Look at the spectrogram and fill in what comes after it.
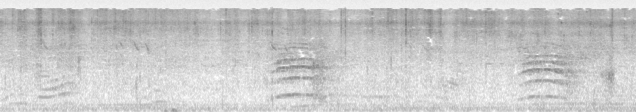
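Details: Baby goats hopping around and eating grass outdoors; two clear wavering bleats, rising then falling, about two seconds apart, over steady low rumbling background noise.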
